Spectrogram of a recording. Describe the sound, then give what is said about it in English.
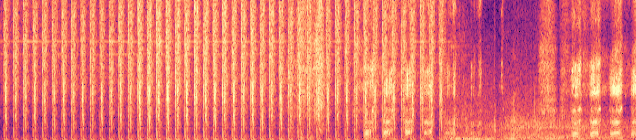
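A machine gun fire sound effect stands in for a drum roll before a prize winner is announced: a rapid, evenly spaced burst of loud shots for about four seconds, then heavier booming blasts and rumbling. “I am clicking the button that is going to pick the random selected winner. And here comes the machine gun drum roll.”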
